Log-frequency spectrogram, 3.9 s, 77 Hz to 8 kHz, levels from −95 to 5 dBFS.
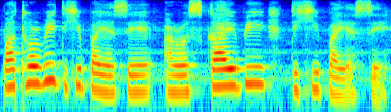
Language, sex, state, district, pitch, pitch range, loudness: Nagamese, female, Nagaland, Dimapur, 200 Hz, 180-235 Hz, -18 LUFS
